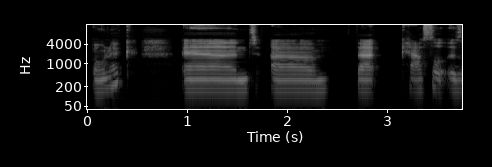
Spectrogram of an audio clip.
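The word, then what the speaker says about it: Alnwick: spelled like almwick but he tells me it's pronounced bonik and um that castle is also in the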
